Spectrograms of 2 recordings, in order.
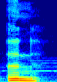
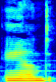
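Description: First: The word is said as a weak un sound. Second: The word is said in full with its vowel. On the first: The speaker calls it right. "or even un" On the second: The speaker calls it wrong. "is almost never pronounced as and in a sentence"

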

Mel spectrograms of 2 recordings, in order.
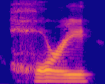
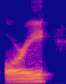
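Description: First: The name starts with an audible H sound. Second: The name starts with a vowel, no H. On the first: The speaker is showing disrespect to the player. "I'm going to go ahead and pronounce the H" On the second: This is how the player himself says it. "he very much says that his name is Ori"

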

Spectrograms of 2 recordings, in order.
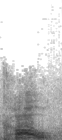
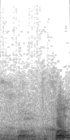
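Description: First: The vowel is pronounced as an 'ah' sound. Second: The vowel is pronounced as an 'oh' sound. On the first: The speaker calls it wrong. "you're not going to read Kal" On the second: The speaker calls it right. "you're going to read Kol Yisrael"

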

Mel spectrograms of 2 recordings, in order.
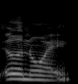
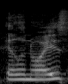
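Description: First: The word ends without any s sound. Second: The word ends with an audible s sound. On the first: The speaker calls it right. "it's silent at the end" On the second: The speaker calls it wrong. "that is not how you say that"

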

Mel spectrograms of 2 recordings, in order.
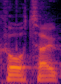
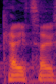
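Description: First: The first vowel sounds like 'or'. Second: The first vowel sounds like 'ay'. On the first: This is the official pronunciation. "some names that everyone says different ways" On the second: This is how many commentators said it. "a lot of the commentators called him Cato"

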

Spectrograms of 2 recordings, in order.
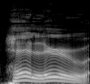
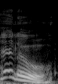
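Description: First: The hello is said with more energy. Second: The hello is said weakly, without energy.

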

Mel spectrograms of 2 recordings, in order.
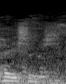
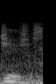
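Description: First: The name has a Spanish pronunciation. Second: The name has an English pronunciation. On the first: "They pronounce it Jesus" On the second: "they don't pronounce it Jesus"

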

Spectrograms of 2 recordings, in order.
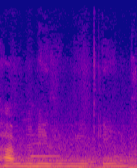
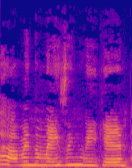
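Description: First: It is said at normal volume, calmly. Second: It is said louder, with more energy.

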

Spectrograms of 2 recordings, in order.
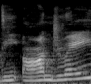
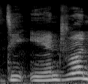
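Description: First: The name ends in an 'ay' sound. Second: The name ends in an 'ah' sound. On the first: The speaker calls it wrong. "not DeAndre. My name does not have an E at the end" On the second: The speaker calls it right. "My name is Deandra"

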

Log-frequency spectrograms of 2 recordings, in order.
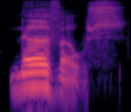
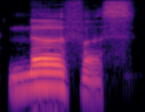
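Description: First: The word ends with an 'os' sound. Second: The word ends with an 'us' sound. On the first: The speaker calls it wrong. "some students, they pronounce nervous. ... That's not right" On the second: The speaker calls it right. "we don't say this ending here as os, right? Always us"

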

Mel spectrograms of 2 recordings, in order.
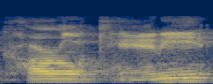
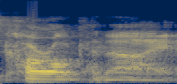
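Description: First: The surname ends with an 'ee' sound. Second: The surname ends with an 'eye' sound. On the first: The name was mispronounced. The speaker calls it wrong. "And I said Carl Canny" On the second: This is the correct pronunciation of the name. The speaker calls it right. "the guy working there was like, it's Carl Canai"

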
